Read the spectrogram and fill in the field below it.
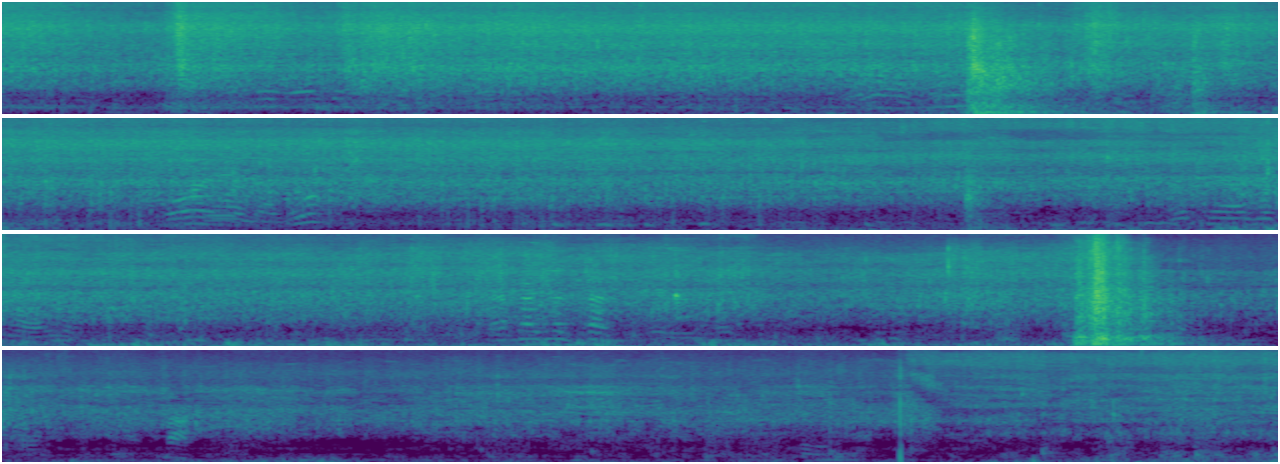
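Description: Water gushes and splashes onto the ground.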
